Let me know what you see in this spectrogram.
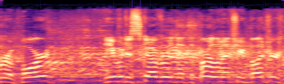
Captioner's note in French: voix de l'interprète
